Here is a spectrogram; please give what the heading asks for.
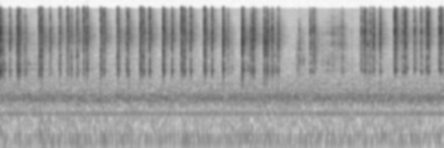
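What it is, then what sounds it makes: Plastic diffuser dome tapped with nails. Long acrylic nails tap rapidly over the top and sides of a hollow, lit plastic diffuser dome cover. The result is a dense run of sharp, bright clicky taps, with a faint steady hum underneath. The taps come in quick clusters with brief pauses.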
